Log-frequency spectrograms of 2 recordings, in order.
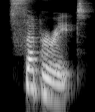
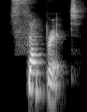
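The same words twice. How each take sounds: First: The word is said with three syllables. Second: The word is said with two syllables. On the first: The word is used as a verb. "I pronounced the verb as three syllables" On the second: The word is used as an adjective. "I pronounced the adjective as two syllables"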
